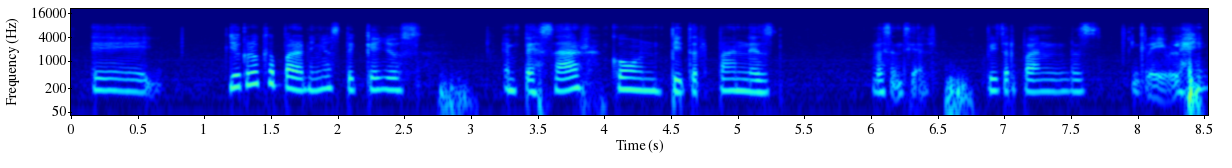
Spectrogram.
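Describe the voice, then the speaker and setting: Speaking very slowly with long, frequent pauses, a woman uses a fairly low pitch, a dark, mellow tone and ordinary pitch variation, in a dry, close sound with no echo. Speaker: podcast host. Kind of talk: casual monologue. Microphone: poor home audio.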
